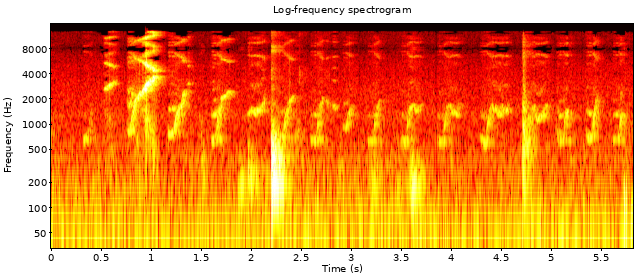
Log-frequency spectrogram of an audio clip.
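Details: Pet guinea pigs squeaking as a visiting chinchilla jumps up a filing cabinet: a series of short rising squeaks, several high whistled sweeps near the start, with thumps and patter between calls.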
